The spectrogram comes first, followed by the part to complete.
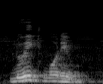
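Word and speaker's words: Loïc Moreau: আছে, এই যে মরিউ, লুইক মরিউ, হ্যাঁ, উচ্চারণ হবে লুইক মরিউ, ওকে, এই যে দেখো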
